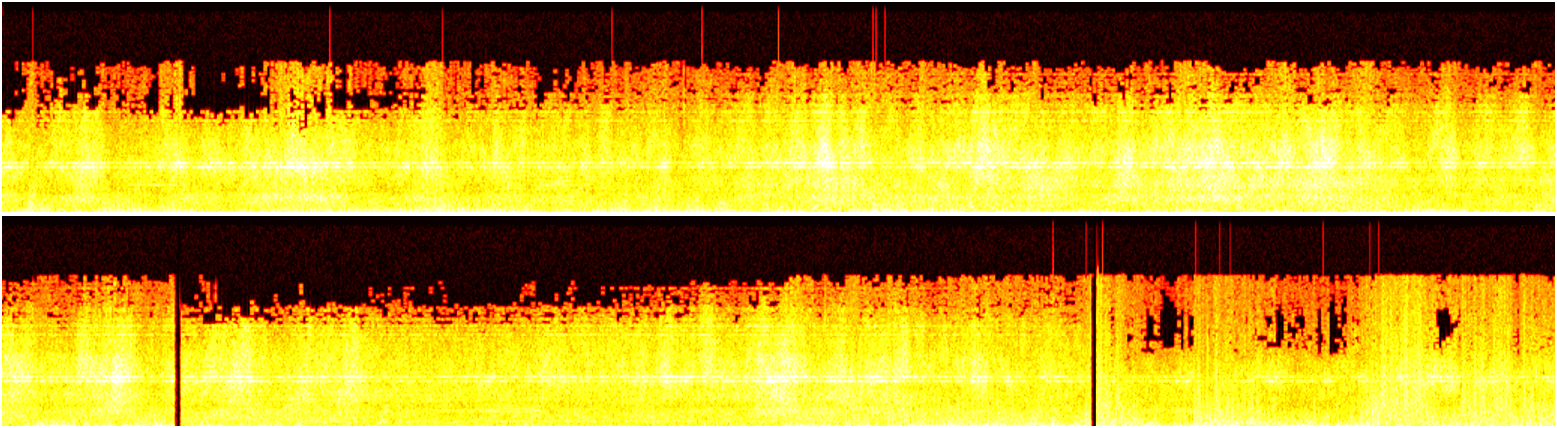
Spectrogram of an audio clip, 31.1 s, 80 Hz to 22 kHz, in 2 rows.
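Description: Helicopter turbine engines running steadily with a thin high whine, under the voices of a crowd. The sound breaks off abruptly about 17 seconds in and again near the end.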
